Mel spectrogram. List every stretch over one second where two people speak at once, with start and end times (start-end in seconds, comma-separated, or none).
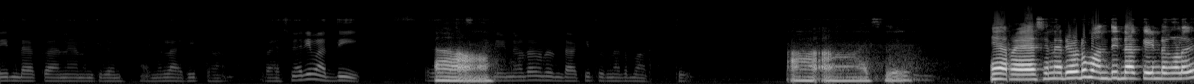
none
